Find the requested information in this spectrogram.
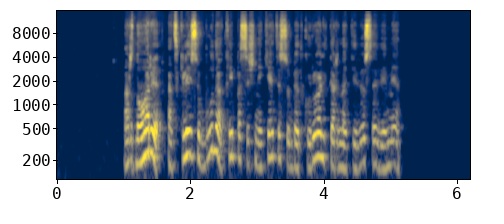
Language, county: Lithuanian, Alytus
